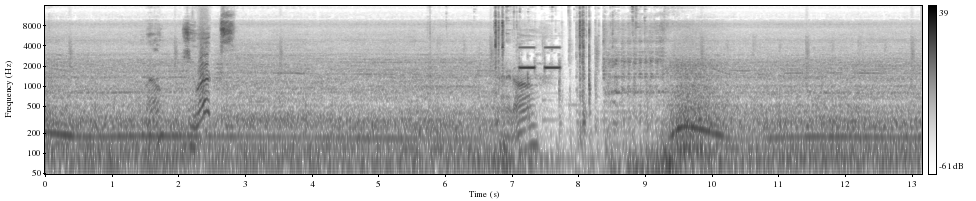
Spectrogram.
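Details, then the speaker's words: 2003–2006 Toyota Tundra after starter replacement: short crank, then the engine catches with a quick rise and settles to a steady idle; new starter and start sound healthy. "Everything is bolted back together, so I'm gonna start it up now and see what's gonna happen. Yeah, should just start right up."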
